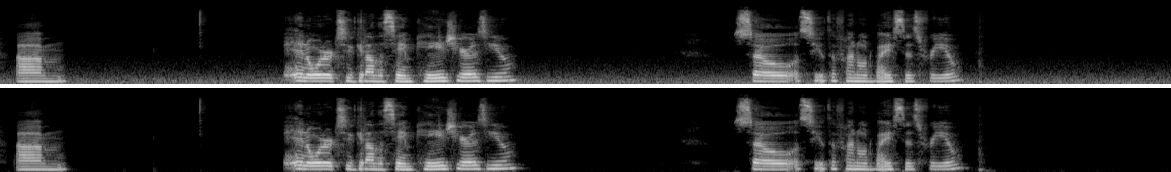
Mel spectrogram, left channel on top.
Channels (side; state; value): left; noise; rumble, 25 dB below the sound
